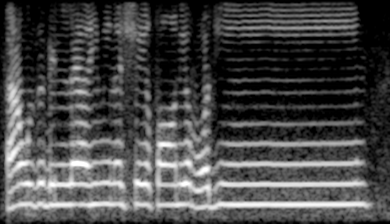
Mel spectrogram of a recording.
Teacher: نلاحظ بأن الصوت قسم كبير منه قد خرج عن طريق الأنف، هذا لحن وخطأ، لا يستعمل الخيشوم ولا تخرج منه غنة إلا مع الميم والنون ولا ثالث.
